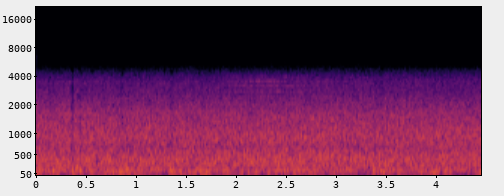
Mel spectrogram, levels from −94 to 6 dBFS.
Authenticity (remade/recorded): recorded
